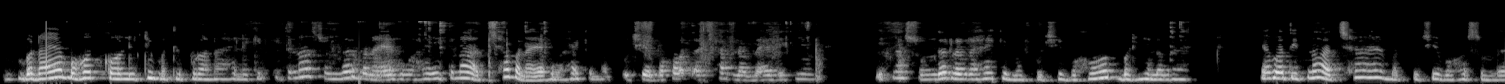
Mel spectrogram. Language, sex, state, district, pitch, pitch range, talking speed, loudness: Hindi, female, Jharkhand, Sahebganj, 250 Hz, 230-285 Hz, 205 wpm, -18 LUFS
